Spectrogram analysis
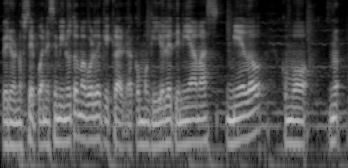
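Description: A man with a Chilean accent in a casual chat, talking in a relaxed, slangy, reflective way. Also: on the low side, brisk, soft background music.

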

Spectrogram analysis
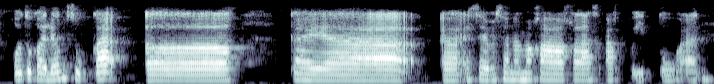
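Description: Bright-voiced chatty young woman. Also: medium pitch, little pitch movement, normal speed, smooth. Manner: chatty, rambling, many fillers. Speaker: interviewee. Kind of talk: casual storytelling. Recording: muffled lo-fi recording.

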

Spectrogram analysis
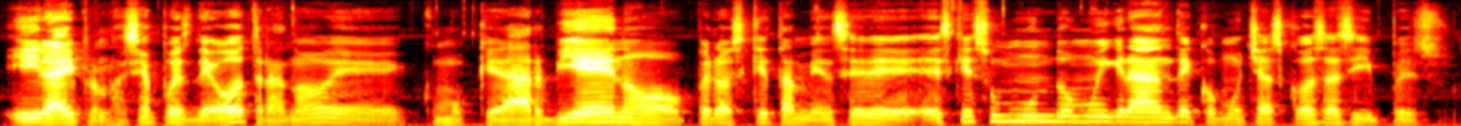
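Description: A man's voice: mid-range voice, moderate pace, few pauses, smooth. A young man, a podcast guest, chatting casually and hesitantly, with lots of fillers. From Colombia, Bucaramanga. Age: young adult. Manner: hesitant, many fillers, laughs easily. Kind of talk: casual chat.

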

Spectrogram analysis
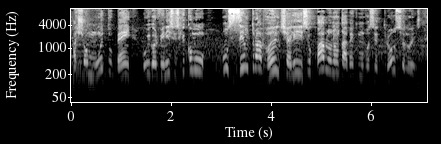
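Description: A man's voice: high voice, expressive, normal speed, sharp tone, faint music behind. A Brazilian man giving live football analysis, recapping plays conversationally and repeating phrases as he goes.

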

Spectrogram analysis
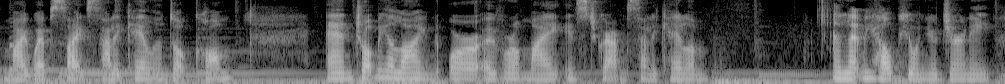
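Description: A middle-aged woman with a slightly hoarse, croaky voice hosts a motivational podcast, speaking earnestly and encouragingly with emphatic pauses. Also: on the low side, little pitch movement, over music. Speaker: podcast host. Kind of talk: motivational self-help monologue.

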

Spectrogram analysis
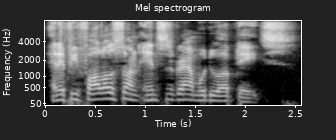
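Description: A man's voice: fairly high pitch, brisk, fairly bright tone, no room sound. A man co-hosting a podcast, talking loosely and animatedly, swearing freely as he tells stories. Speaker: podcast co-host. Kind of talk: casual chat.

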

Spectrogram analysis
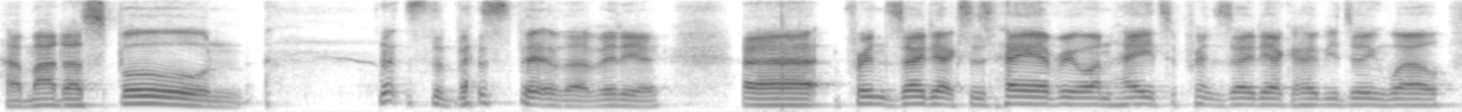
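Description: A man's voice: mid-range voice, steady tone, normal speed, clear, resonant tone, no echo. Man laughing through a live chat. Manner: laughs often, reads comments aloud with fillers. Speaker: livestream host reading chat.

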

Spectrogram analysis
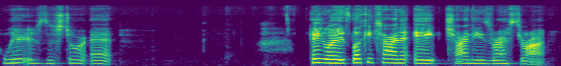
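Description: Hoarse, raspy, whispery American woman podcaster. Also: mid-range voice, fairly even intonation, a little slow, dry recording, clean studio sound. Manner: blunt, complaining, mildly sweary. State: hoarse, voice nearly gone. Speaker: podcast host. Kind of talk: casual solo podcast rant.

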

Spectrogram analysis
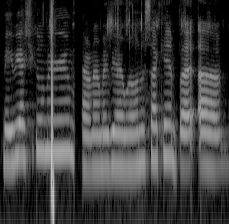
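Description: High-voiced, chatty young college woman. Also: fast talker, very noisy. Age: young adult. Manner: chatty, slangy, frequent "like". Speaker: podcast co-host. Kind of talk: casual banter podcast. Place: kitchen at home.

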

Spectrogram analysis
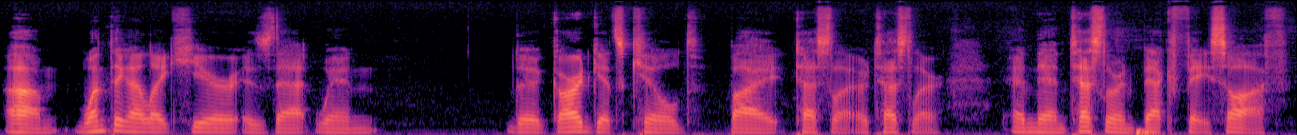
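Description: A man's voice: lowish voice, level tone, slow pace, gravelly, no echo. A man from North America talking casually as a podcast co-host, rambling with lots of fillers and restarts. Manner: rambling, many fillers and restarts, laughs often. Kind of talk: casual chat.

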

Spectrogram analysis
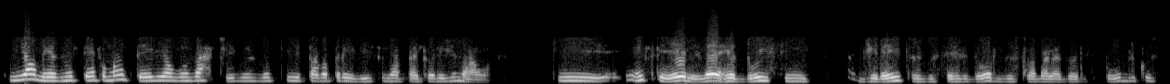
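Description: A man speaking by phone as a radio interview guest, explaining at a steady pace and often tagging his phrases with a questioning "right?". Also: a little high, husky, no room sound. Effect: heard over a phone line. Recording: tinny dry phone line.

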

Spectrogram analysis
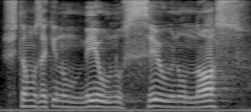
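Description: A man's voice: a little high, little pitch movement, normal speed. A man with a Brazilian Portuguese accent co-hosting a podcast in casual, slangy banter, emphatic and often repeating his phrases. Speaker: podcast co-host.

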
